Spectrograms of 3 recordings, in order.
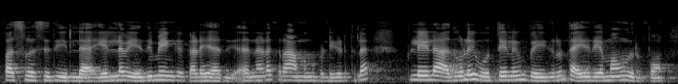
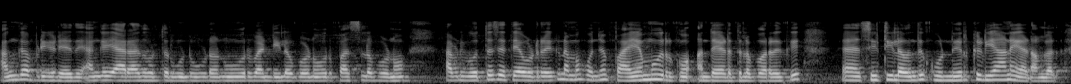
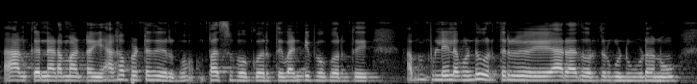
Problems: none marked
